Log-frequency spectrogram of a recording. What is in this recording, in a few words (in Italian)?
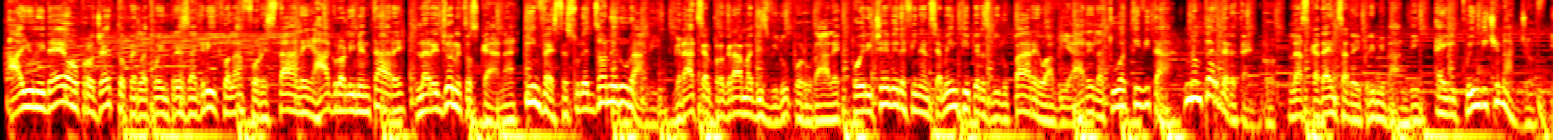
spot radiofonico; Toscana; Impresa e giovani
